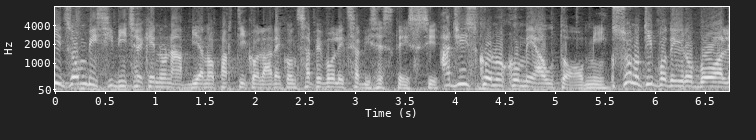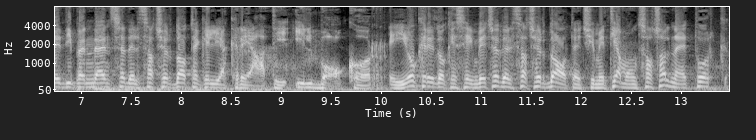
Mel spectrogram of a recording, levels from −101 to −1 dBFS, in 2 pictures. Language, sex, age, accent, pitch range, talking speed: Italian, male, 30-49, native, 130-190 Hz, 185 wpm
